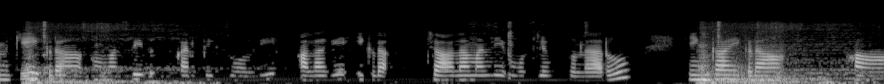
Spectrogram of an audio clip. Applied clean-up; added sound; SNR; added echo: classical method spectral subtraction.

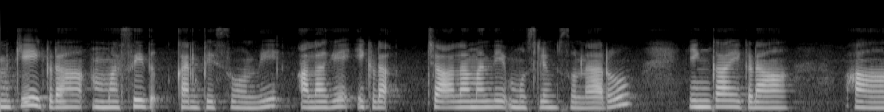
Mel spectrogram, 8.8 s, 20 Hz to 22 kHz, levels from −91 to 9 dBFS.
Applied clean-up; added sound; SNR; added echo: none; none; none; none.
